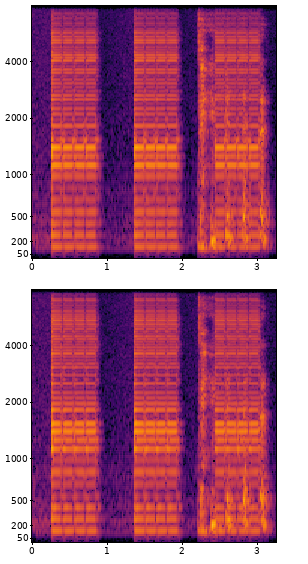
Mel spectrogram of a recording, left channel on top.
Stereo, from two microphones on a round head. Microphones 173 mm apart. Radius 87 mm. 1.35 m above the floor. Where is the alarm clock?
5° left (ahead or behind), 1.1 m.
